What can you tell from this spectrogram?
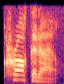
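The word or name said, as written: crocodile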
